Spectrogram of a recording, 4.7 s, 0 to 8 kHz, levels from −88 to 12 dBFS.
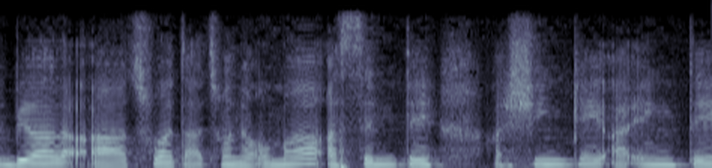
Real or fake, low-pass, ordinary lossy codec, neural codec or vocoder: fake; 7.2 kHz; none; codec, 16 kHz, 1.1 kbps, Voila-Tokenizer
